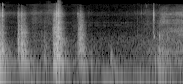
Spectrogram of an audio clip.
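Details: Seat Ibiza after door lock module replacement for a microswitch fault; with the interior lock button pressed from outside, sharp paired clicks a fraction of a second apart as the lock engages then immediately releases, so the door still opens; cause unknown.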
